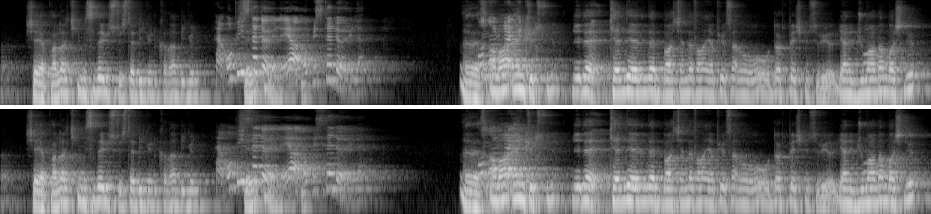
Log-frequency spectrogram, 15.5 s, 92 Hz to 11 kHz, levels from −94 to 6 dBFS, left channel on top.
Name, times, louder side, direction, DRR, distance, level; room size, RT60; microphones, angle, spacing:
voice 1, 0.5-3.3 4.1-4.6 7.7-15.2, equal, 5° left, 4 dB, 0.3 m, -19 dB
voice 2, 3.6-6.1 8.0-8.6 9.8-9.9 14.4-14.7, left 2 dB, 60° left, 6 dB, 1.1 m, -24 dB
11.0 x 6.8 x 6.0 m, 1.5 s
head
